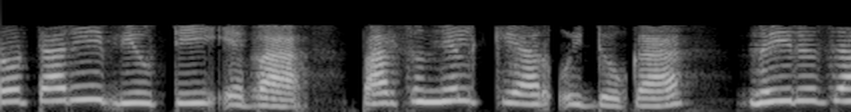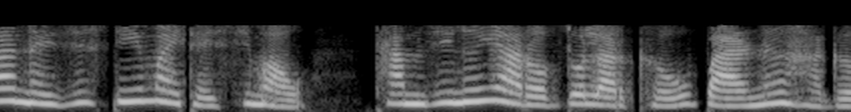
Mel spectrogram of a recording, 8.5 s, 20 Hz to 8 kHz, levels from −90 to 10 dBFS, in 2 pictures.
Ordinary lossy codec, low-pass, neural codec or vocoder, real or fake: AAC, 16 kbps; 7.2 kHz; none; real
